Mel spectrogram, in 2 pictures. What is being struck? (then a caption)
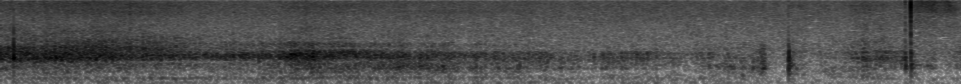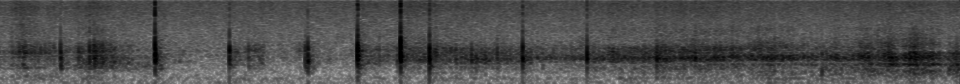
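Laminated hardcover book cover. Long nails scratch and tap the closed, laminated hardcover of a spiral-bound cookbook. A soft, hissing scratch gives way to a run of sharp, dry taps with almost no ring, then returns to scratching at the end.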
